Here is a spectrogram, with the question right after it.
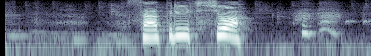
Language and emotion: Russian, angry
